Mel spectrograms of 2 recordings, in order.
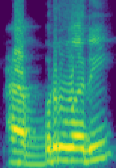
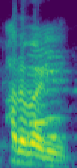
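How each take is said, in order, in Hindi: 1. इसे 'febru-ary' कहा जाता है, अंग्रेज़ी शैली में। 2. इसे 'farvari' कहा जाता है, हिंदी शैली में। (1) "लेकिन इंग्लिश में कहते हैं फेब्रुअरी" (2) "आप लोग कहते हो फरवरी"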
